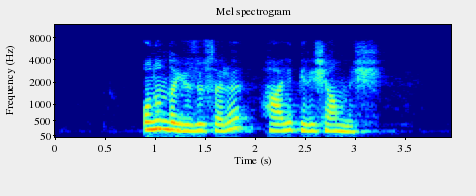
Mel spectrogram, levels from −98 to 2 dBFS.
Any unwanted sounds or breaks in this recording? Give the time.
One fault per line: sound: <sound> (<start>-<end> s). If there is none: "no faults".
no faults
